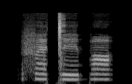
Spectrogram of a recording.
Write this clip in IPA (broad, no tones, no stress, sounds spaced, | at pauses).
f æ ǀ e b ɑ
